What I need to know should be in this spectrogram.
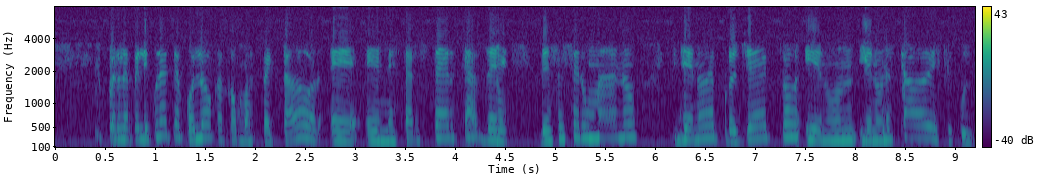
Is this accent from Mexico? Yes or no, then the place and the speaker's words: no; Venezuela; nos coloca en un lugar privilegiado para como venezolanos valorar todas nuestras capacidades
